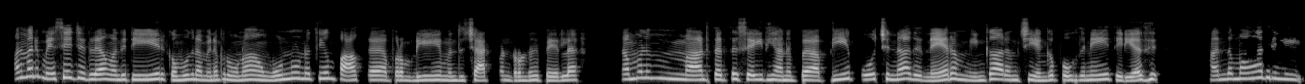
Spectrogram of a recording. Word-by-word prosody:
அந்த 285 +3 -1
மாதிரி 370 -1 0
மெசேஜ் 290 +2 0
எதுலயாவது 235 -1 +2
வந்துட்டே 220 0 0 0.2
இருக்கும்போது, 215 -1 0
நம்ம 200 -3 0
என்ன 205 +2 -1
பண்ணுவோம்ன்னா, 210 0 +1 0.3
ஒன்னொன்னத்தையும் 265 +2 0
பார்க்க, 200 +1 0 0.2
அப்புறம் 195 0 -1
அப்படியே 190 +3 0 0.2
வந்து 185 0 -1
சேட் 185 -2 0
பண்ணுறோம்ன்ற 190 0 -1
பேர்ல, 190 +3 +1 0.5
நம்மளும் 290 +4 -1 0.4
அடுத்தடுத்து 220 +3 0
செய்தி 215 -1 +1
அனுப்ப, 195 -1 -2 0.2
அப்படியே 210 +7 -1
போச்சுன்னா 235 +1 +1
அது 220 -3 0
நேரம் 220 +5 +2
எங்க 190 +6 -1
ஆரம்பிச்சு 210 -1 -1
எங்க 195 +4 0
போகுதுன்னே 200 +2 0 0.2
தெரியாது. 190 +6 +2 0.6
அந்த 235 +4 -2
மாதிரி 275 -3 -1
215 Hz, 145 wpm, -20 LUFS, 195-250 Hz, 0.6 s, எதுலயாவது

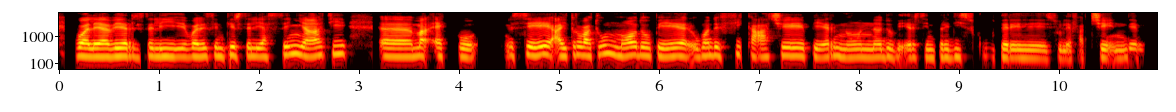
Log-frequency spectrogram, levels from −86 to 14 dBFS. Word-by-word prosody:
vuole 185 -1 +7
averseli, 185 0 +2
vuole 185 0 +2
sentirseli 190 0 -2
assegnati, 210 +3 +1 0.4
uhm, 185 -1 +3
ma, 195 0 +4
ecco, 185 -3 -2 0.3
se 210 +2 +3
hai 190 -2 +4
trovato 210 +1 +1
un 240 -1 -2
modo 200 +1 +1
per 190 0 +1
un - - -6
modo 200 +2 -1
efficace 195 -1 -2
per 180 0 -3
non 175 -1 -3
dover 175 -1 -5
sempre 170 0 -6
discutere 165 -3 -4
sulle 150 +1 -8
faccende. 170 +1 -4
185 Hz, 130 wpm, -23 LUFS, 180-200 Hz, 0.4 s, vuole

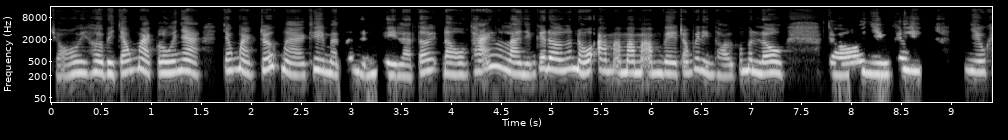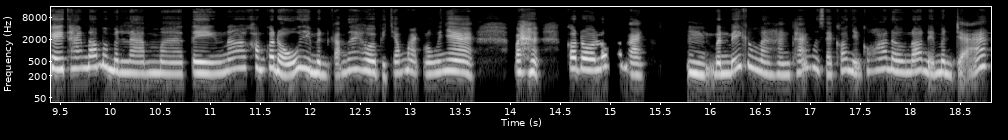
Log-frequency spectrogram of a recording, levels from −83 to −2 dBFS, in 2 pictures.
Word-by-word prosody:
trời 200 - -9
ơi, 245 +1 +1
hơi 245 +1 +1
bị 235 -1 +3
chóng 250 +5 -1
mặt 260 -6 +1
luôn 245 0 +4
á 250 - +3
nha, 270 -4 +3 0.2
chóng 280 +1 -1
mặt 265 -7 +1
trước 320 +3 +1
mà 220 -5 0
khi 295 -3 +1
mà 240 -3 +1
tới 310 - -6
định 225 0 -2
kỳ 220 -2 +1
là 200 -1 -2
tới 260 +7 -1
đầu 220 -2 0
tháng 265 +9 +2
là 275 -9 +2
những 220 -1 -1
cái 325 - +1
đơn 290 -2 +4
nó 310 - -1
nổ 265 -5 +4
ầm, 275 0 +1
ầm, 250 - -1
ầm, 245 0 +3
ầm 245 -1 0
về 235 -1 +1
trong 245 +2 -4
cái 305 - -2
điện 250 -5 -2
thoại 205 -2 -6
của 275 - -6
mình 275 -3 +2
luôn. 240 +1 +4 0.5
Trời 225 - -1
ơi, 235 +4 +4
nhiều 225 -1 +2
khi 275 -3 +3 0.4
nhiều 265 -3 -1
khi 305 +1 +4
tháng 320 +1 -4
đó 350 +1 +2
mà 375 -2 0
mình 275 -4 +2
làm 245 -1 -2
mà 235 -1 -3
tiền 240 0 +2
nó 320 +3 -3
không 330 -3 -3
có 335 - +4
đủ, 235 -1 +3
thì 305 - +2
mình 240 -3 +1
cảm 250 - -5
thấy 300 +1 -2
hơi 270 -3 +3
bị 205 -4 -11
chóng 245 +2 -5
mặt 260 -4 -4
luôn 230 +1 -2
á 250 - -1
nha. 265 -4 +3 0.4
Và 260 - +3 0.4
có 320 - +3
đôi 300 -2 +4
lúc 355 +3 0
á 390 - -10
bạn 220 -5 -1 0.4
ừm, 240 0 0
mình 230 +1 +1
biết 365 +8 -1
luôn 335 -5 0
là 255 - 0
hàng 220 0 -5
tháng 255 +9 -5
mình 320 - -4
sẽ 225 -4 -6
có 275 +6 -6
những 265 -4 -3
cái 270 - -12
hóa 305 +2 -4
đơn 260 -4 -1
đó 270 +2 0
để 255 -4 -2
mình 245 -1 -1
trả, - - -3
255 Hz, 295 wpm, -20 LUFS, 235-290 Hz, 0.5 s, luôn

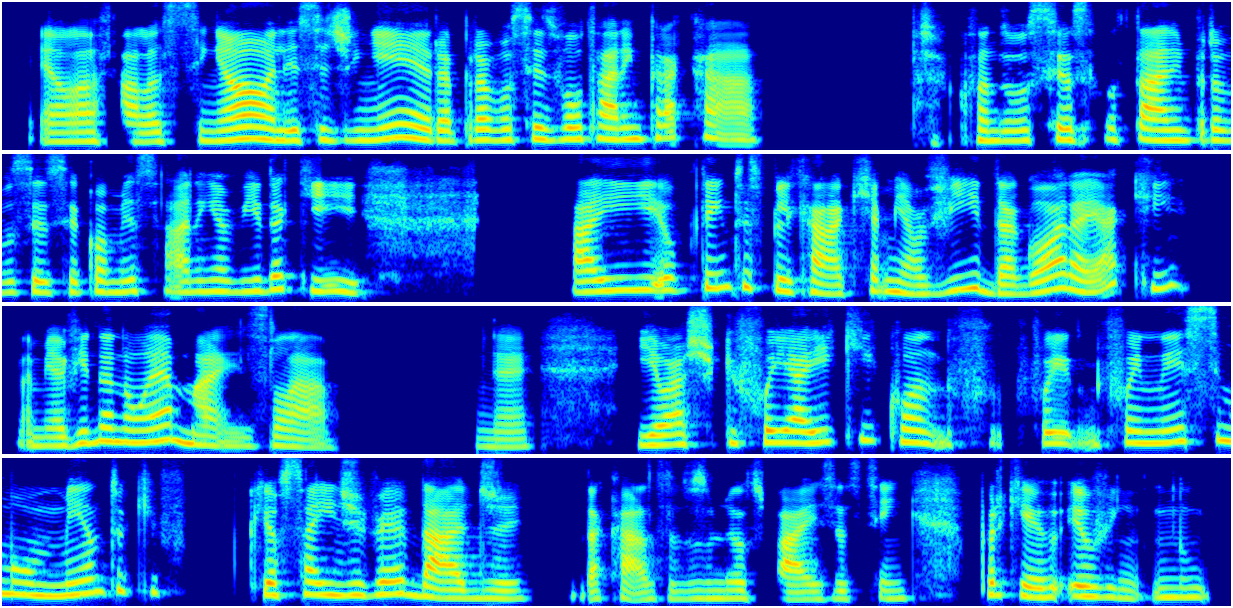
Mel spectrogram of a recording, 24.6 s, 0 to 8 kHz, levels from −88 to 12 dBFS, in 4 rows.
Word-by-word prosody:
ela 180 +1 0
fala 180 -1 +1
assim: 195 +2 -5
"Olha, 225 -2 +8
esse 205 +2 -2
dinheiro 215 +2 +2
é - - +2
pra 215 +1 +2
vocês 215 +1 -1
voltarem 230 0 +2
para 235 +2 -1
cá. - - -2 0.8
Para - - -12
quando 200 -2 -1
vocês 210 +2 -1
voltarem, 215 -2 +3
pra 210 +1 -3
vocês 210 +1 -4
recomeçarem 220 +1 -3
a - - -2
vida 230 +4 -1
aqui". 230 -6 -2 1.1
Aí 240 +4 +2
eu 250 - +1
tento 300 +6 -2
explicar 225 - +2
que 180 +6 -5
a - - -3
minha 200 -6 0
vida 215 +2 0
agora 230 +10 +4
é - - +2
aqui, 305 +3 -5 0.3
a 230 - -7
minha 175 0 -1
vida 230 +8 +1
não 245 -1 +1
é 280 +4 +5
mais 85 - 0
lá, 75 -1 -2 0.7
né, 155 0 -7 0.5
e 190 - 0
eu 195 - +5
acho 205 0 +1
que 230 - -4
foi 245 +1 +1
aí 235 +2 +3
que 295 +2 -8
quando 240 -5 -1 0.3
foi 225 -1 -1 0.2
foi 240 +2 -2
nesse 250 +5 -2
momento 250 +4 0
que 310 -2 -11
f - - -25 0.3
que - - -3
eu - - +3
saí 235 0 0
de 230 +1 +1
verdade, 170 -10 +3 0.2
da 145 - -1
casa 150 +1 -2
dos 155 +2 -8
meus 165 0 -5
pais, 150 +1 +1
assim. 160 +1 -9 0.4
Porque 240 -3 +1 0.2
eu 205 -1 +5
vim 185 -5 -7
em 190 0 -5
220 Hz, 170 wpm, -24 LUFS, 190-240 Hz, 1.1 s, Olha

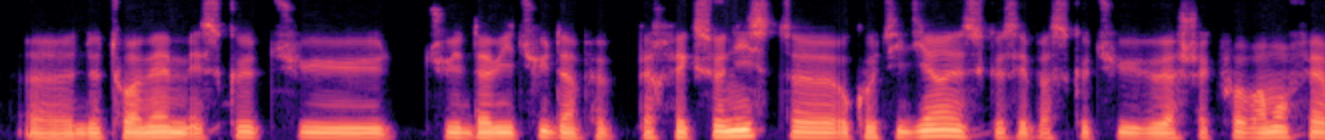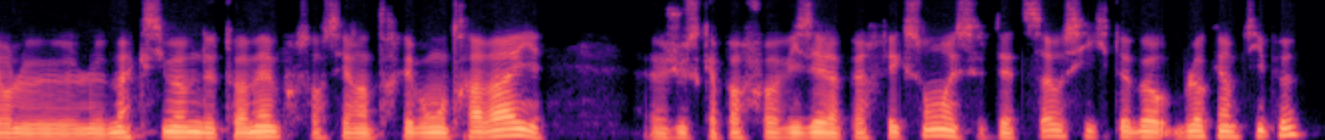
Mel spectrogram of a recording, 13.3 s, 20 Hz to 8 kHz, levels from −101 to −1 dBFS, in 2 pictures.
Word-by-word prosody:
heu, 90 -2 -1
de 95 +1 +1
toi-même, 100 0 +3
est-ce 90 -3 -3
que 105 -1 -2
tu 95 -2 0
tu 100 - -2
es, - - +2
d'habitude, 100 +2 +1
un 95 - +1
peu 95 - -7
perfectionniste, 110 +4 +3
heu, 100 -1 +3
au 95 - 0
quotidien? 110 +5 +2
Est-ce 115 - -3
que - - -5
c'est 95 - -5
parce 90 0 -8
que - - -7
tu 100 -1 -4
veux, 95 0 +2
à - - -3
chaque 95 +3 -8
fois, 105 - -2
vraiment 100 +2 +1
faire 100 0 -1
le 90 -1 0
le 90 0 0
maximum 105 +1 +2
de 100 - +2
toi-même 105 +3 +3
pour - - -16
sortir 90 +1 -5
un - - +1
très 100 - -5
bon 100 0 +2
travail, 115 +2 +3 0.5
heu, 95 - -3
jusqu'à, 95 +1 -6
parfois, 100 0 -3
viser 100 +1 +2
la 95 - +2
perfection, 105 +7 -1
et - - 0
c'est 90 -5 -12
peut-être 95 -1 -3
ça, 120 - -2
aussi, 120 -1 -5
qui 110 - -16
te 110 - -1
blo 110 0 +2
bloque 115 +2 -1
un 110 - +3
petit 110 +3 -4
peu? 145 +2 0
100 Hz, 255 wpm, -23 LUFS, 95-105 Hz, 0.5 s, toi-même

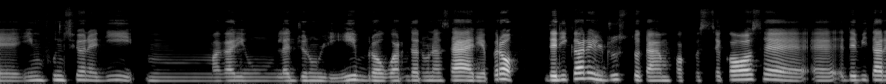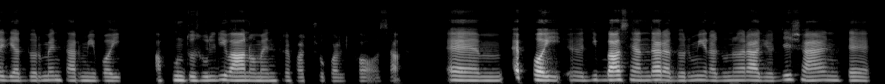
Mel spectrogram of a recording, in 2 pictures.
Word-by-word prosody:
in 185 +4 -7
funzione 200 -1 -4
di, 195 -1 -8
mhmm, 170 -1 -16
magari 175 +1 -4
un 170 0 -14
leggere 175 +1 -5
un 175 -1 -4
libro, 175 +3 -2
guardare 180 +2 -3
una 185 -1 -4
serie, 180 -2 +5
però 235 0 +7 0.3
dedicare 220 +6 +5
il 215 -5 +1
giusto 215 0 -5
tempo 180 -1 -1
a 175 - -7
queste 185 +1 -13
cose, 215 -5 +4
ehm, 180 +1 -5
ed 185 +2 -12
evitare 200 0 +1
di 185 - -4
addormentarmi 180 0 -7
poi 175 -1 -8 0.4
appunto 190 0 -4
sul 180 +1 -6
divano 185 -3 +3
mentre 175 +1 -7
faccio 170 0 -15
qualcosa. 165 0 -14 0.5
Ehm, 185 -2 0
e 320 -1 +1
poi, 190 -3 +5
ehm, 190 -1 -11
di 200 +3 -11
base 205 +1 +5
andare 195 +1 +1
a 190 - -2
dormire 185 +1 -7
ad 180 0 -8
un 185 +1 -9
orario 190 -3 -1
decente 190 -3 -4
185 Hz, 150 wpm, -23 LUFS, 175-200 Hz, 0.5 s, però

